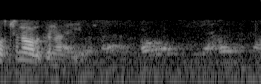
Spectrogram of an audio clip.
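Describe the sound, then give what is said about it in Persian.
Thin, phone-filtered voices with a muffled, boxy quality: a television playing at a caller's end in Dasht-e Moghan, heard over the telephone line during a call-in program, coming in uneven bursts at moderate level. “لطفا صدای تلویزیون رو ببندید، با تلفن با من صحبت کنید که مشکل در ارتباط نداشته باشیم.”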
